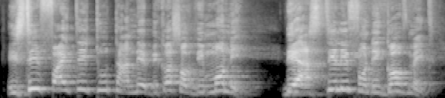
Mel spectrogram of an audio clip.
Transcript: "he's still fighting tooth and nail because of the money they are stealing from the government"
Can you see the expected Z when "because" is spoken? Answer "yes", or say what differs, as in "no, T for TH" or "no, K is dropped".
no, S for Z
